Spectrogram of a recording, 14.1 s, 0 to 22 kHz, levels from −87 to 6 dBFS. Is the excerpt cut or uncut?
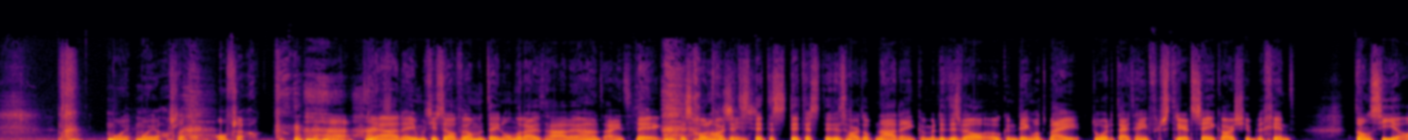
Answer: uncut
